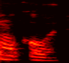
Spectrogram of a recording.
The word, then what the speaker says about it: McKoy: It's like, yeah, my name is spelled McKoy, not McCoy. So I'm the real McCoy.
